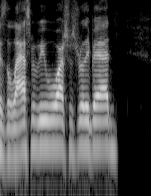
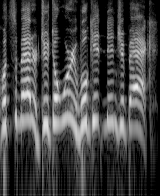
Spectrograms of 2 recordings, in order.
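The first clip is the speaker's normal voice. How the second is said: high, hammed-up mock reassurance; consoling buddy; 12 semitones higher than usual. Comedian quoting a movie sidekick, high hammed-up comfort. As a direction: squeak it out like a goofy movie sidekick. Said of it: "He's like".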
